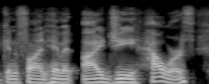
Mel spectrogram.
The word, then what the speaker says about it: Haworth: find him at IG howorth spelled ha a w t h looks like Hayworth but it's pronounced like how on Earth IG uh IG howorth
